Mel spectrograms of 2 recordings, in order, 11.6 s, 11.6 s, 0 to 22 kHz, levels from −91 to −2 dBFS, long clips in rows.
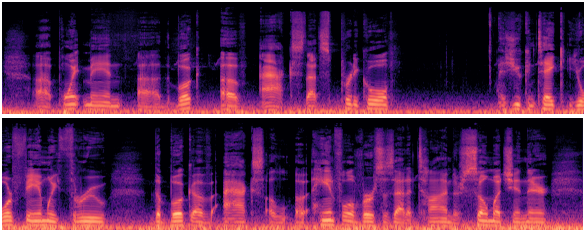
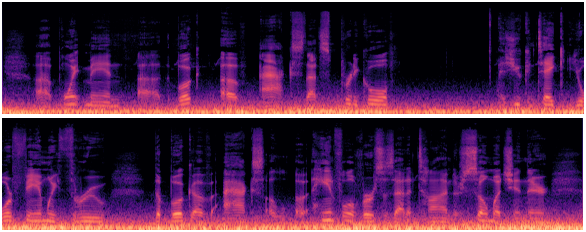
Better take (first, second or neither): first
